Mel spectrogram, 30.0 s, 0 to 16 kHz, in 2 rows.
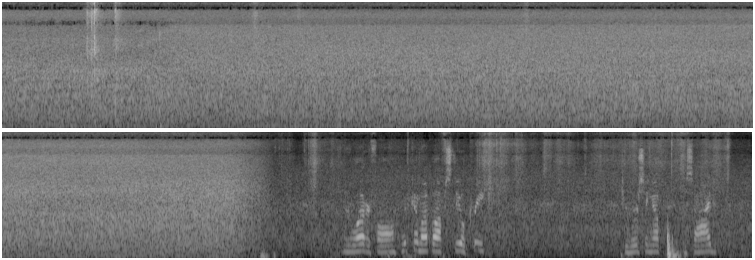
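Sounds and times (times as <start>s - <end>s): waterfall rushing: 0.0s - 20.2s.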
